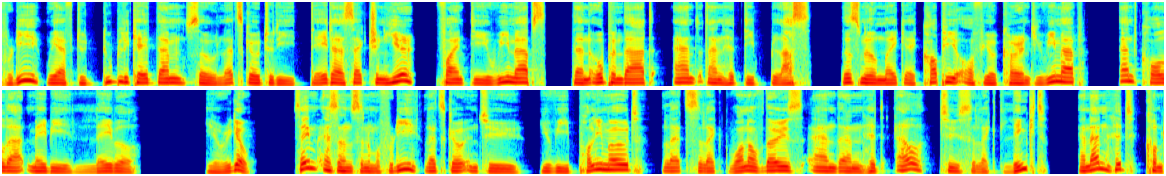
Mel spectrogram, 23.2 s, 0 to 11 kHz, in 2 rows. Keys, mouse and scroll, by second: 4.8 click, 7.5 click, 8.6-13.3 drag.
